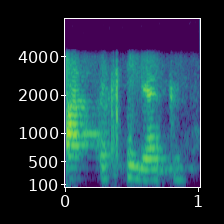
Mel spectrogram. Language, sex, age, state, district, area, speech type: Bengali, female, 18-30, West Bengal, Darjeeling, urban, conversation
